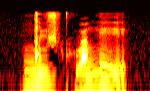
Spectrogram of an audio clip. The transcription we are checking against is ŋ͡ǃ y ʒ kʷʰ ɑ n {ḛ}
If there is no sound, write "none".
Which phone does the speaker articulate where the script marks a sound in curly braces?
e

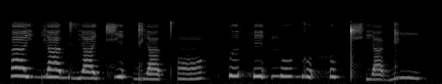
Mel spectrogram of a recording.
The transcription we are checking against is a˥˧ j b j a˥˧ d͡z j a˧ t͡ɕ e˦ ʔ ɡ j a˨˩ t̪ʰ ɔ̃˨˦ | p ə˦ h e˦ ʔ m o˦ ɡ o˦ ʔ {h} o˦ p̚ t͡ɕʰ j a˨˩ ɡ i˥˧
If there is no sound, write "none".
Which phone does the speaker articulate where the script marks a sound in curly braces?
h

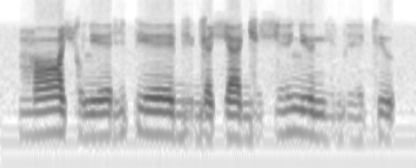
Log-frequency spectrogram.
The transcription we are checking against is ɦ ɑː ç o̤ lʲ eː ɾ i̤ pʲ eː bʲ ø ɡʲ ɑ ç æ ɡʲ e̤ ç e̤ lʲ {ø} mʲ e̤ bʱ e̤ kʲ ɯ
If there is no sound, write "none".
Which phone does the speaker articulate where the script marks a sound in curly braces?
ø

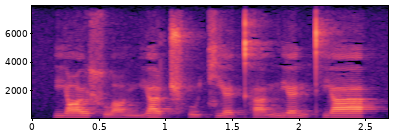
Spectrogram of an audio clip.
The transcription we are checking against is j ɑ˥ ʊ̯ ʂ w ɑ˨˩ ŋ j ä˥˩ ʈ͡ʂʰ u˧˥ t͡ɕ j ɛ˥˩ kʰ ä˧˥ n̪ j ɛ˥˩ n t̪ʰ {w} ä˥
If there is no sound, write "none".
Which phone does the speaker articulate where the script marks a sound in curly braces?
j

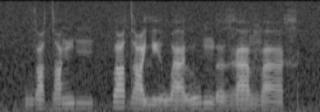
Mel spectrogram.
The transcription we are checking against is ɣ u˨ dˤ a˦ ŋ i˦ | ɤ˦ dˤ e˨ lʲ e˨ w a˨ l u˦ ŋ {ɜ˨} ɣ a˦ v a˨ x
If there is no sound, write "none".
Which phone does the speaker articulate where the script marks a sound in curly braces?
ɜ˨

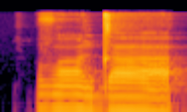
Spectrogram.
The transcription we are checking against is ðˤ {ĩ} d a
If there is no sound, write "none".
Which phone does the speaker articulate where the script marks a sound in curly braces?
ĩ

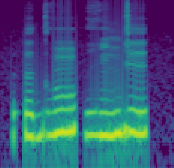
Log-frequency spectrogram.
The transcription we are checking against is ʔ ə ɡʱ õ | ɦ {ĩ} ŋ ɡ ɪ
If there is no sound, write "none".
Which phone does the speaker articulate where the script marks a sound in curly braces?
ĩ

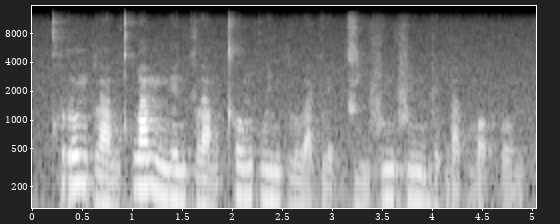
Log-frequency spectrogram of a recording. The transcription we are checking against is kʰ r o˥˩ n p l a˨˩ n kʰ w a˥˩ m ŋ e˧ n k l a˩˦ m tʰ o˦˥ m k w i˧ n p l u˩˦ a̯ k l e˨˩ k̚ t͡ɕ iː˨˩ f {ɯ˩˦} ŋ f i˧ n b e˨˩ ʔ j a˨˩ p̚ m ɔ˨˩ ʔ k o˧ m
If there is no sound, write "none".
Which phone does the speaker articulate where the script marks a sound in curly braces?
ɯ˥˩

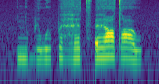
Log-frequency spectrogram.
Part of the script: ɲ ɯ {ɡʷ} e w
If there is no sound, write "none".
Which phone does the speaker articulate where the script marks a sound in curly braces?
b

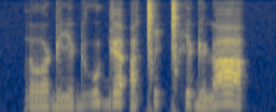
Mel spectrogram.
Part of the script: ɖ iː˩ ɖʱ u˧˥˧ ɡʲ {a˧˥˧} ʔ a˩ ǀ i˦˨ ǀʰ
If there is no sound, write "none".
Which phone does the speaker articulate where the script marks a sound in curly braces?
a˧˥˧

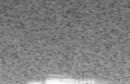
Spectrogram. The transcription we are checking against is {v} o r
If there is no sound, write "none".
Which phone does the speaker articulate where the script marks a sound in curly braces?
b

